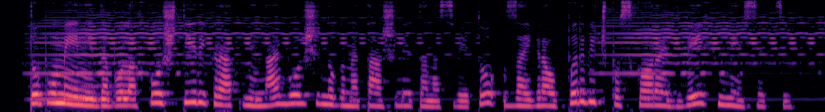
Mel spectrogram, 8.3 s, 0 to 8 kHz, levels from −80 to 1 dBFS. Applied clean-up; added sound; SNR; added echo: classical method spectral subtraction.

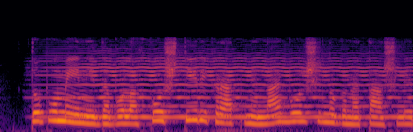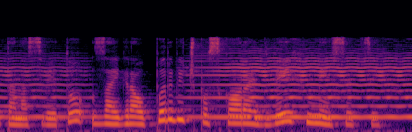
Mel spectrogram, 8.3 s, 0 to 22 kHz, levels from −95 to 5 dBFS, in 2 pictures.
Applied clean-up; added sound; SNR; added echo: none; Bowed string instrument; 6 dB; none.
